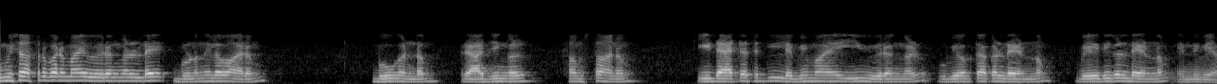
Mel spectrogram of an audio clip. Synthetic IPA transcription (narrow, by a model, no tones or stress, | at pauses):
buːmiɕaːst̪rɐbɐɾɐmaːjɐʋiʋɐɾɐŋːɐɭuɽe̞ɡuɳɐnilɐʋaːɾɐm | bʱuːɣɐɳɖɐm | ɾaːd͡ʑjɐŋːɐɭ | sɐmst̪ʰaːnɐm | iːɖaːtːɐsitːille̞bʱijɐmaːjɐiːʋiʋɐɾɐŋːɐɭubɐjo̞ːk̚t̪aːkːɐɭɨɽeːɳɳɐm | ʋe̞ːd̪iɣɐɭɽeːɳɳɐme̞̰nːiʋɐjaː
